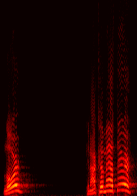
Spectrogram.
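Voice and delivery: loud, high, eager call; Peter calling out. Acted. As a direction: shout a request across the water. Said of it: "he looks out at Jesus and he says".

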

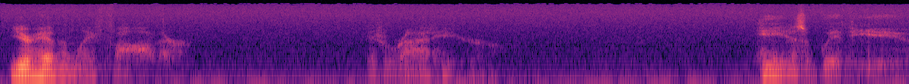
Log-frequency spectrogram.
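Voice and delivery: very soft, nearly whispered comfort; soft, intimate preaching; hushed reassurance. Real, not acted. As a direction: reassure them quietly, with long pauses.

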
